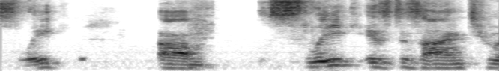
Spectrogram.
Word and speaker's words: SLIQ: um but that's pronounced Sleek a lot of people say slick but it's Sleek um Sleek is designed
